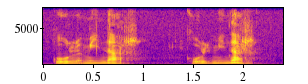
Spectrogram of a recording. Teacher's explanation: la mayor fuerza de voz está al final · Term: sílaba tónica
